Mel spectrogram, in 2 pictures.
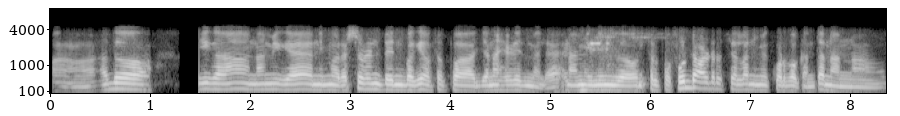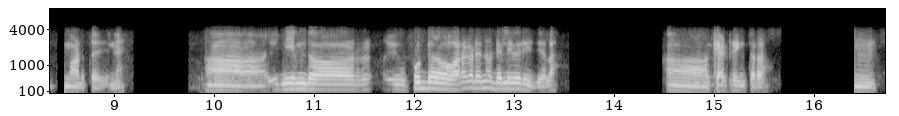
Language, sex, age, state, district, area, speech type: Kannada, male, 45-60, Karnataka, Shimoga, rural, conversation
